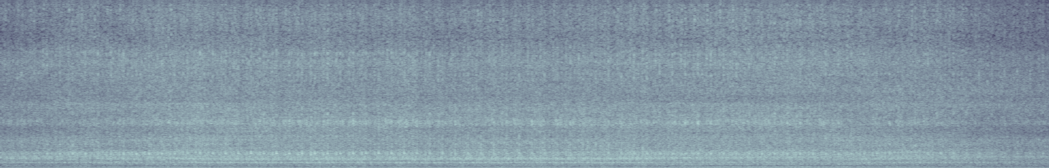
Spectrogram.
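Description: An engine idles loudly and close by during a long road trip from Surabaya to Medan, a steady low rumbling drone that holds unbroken throughout with no talking.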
